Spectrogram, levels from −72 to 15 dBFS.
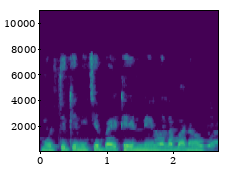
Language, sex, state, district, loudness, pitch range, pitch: Hindi, male, Uttar Pradesh, Hamirpur, -15 LUFS, 150-160 Hz, 155 Hz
